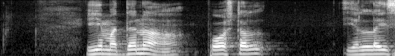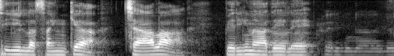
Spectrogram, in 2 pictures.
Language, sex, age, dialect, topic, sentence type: Telugu, male, 25-30, Southern, banking, statement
